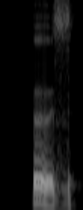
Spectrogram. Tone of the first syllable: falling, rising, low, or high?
falling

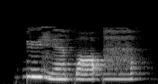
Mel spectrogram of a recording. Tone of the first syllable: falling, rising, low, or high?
high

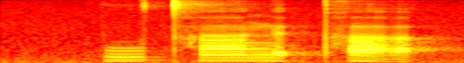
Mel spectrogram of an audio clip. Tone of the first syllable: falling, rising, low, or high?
high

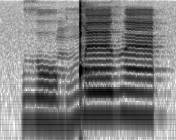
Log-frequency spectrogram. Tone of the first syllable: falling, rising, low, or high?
low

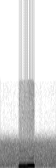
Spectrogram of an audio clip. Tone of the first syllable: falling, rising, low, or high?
rising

